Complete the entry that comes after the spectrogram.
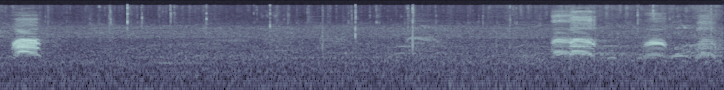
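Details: Indian house crows feeding in a crowd in a village and fighting over food; one loud harsh caw at the start, then after a quiet stretch a quick cluster of three raspy caws near the end.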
